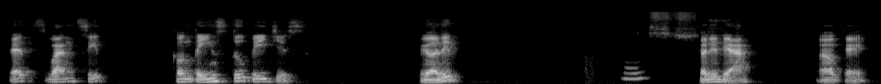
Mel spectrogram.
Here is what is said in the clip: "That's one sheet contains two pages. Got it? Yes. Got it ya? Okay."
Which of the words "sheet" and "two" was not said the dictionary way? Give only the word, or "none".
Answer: sheet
